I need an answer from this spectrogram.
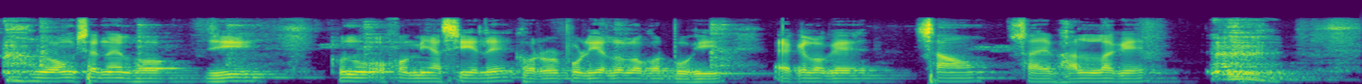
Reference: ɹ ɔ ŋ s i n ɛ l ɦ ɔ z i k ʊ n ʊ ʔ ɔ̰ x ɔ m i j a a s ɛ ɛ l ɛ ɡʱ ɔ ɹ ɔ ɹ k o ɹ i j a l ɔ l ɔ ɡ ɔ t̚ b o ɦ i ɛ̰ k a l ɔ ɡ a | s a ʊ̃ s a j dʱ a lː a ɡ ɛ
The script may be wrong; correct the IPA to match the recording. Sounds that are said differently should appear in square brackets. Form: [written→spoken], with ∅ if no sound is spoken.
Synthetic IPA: ɹ ɔ ŋ s [i→ɛ] n ɛ l ɦ ɔ z i k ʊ n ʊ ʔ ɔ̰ x ɔ m i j a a s [ɛ→i] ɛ l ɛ ɡʱ ɔ ɹ ɔ ɹ [k→p] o ɹ i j a l ɔ l ɔ ɡ ɔ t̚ b o ɦ i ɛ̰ k [a→ɛ] l ɔ ɡ [a→ɛ] | s a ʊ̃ s a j [dʱ→bʱ] a lː a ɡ ɛ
